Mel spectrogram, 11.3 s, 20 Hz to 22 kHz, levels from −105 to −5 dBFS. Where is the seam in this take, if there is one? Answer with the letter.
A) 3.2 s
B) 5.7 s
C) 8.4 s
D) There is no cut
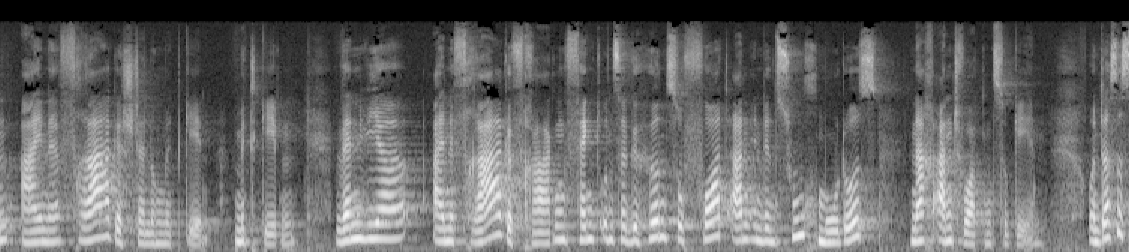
D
